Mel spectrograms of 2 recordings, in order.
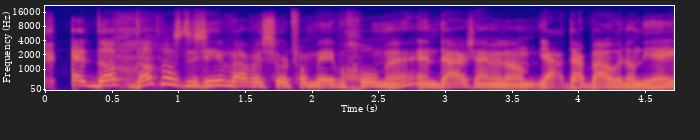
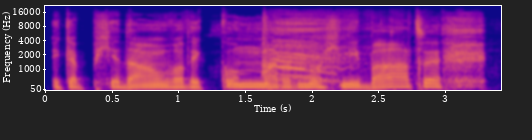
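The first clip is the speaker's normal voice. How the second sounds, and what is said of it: Imperfect put-on West Flemish accent. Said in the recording (Dutch): “Maar het is niet een goed West-Vlaams accent, hè?”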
